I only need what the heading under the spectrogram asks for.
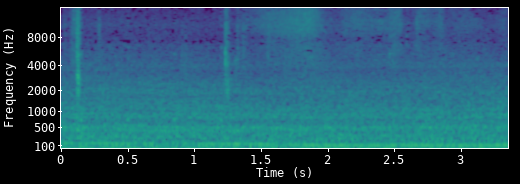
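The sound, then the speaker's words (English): A car engine hums steadily from inside the moving vehicle, a low, continuous rumble with road noise underneath and a couple of faint clicks, no voices. “But you know, listen to that baby purr. I love driving this car.”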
